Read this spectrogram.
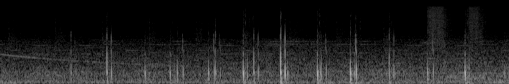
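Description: Footsteps run quickly across pavement.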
